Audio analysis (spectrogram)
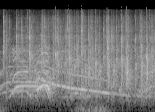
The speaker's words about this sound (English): I want you to clap the next person all the way up for their story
